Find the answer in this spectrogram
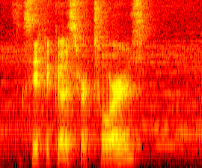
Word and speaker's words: Tours: See if it goes for Tours. Or Tor, if I'm using the French pronunciation.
